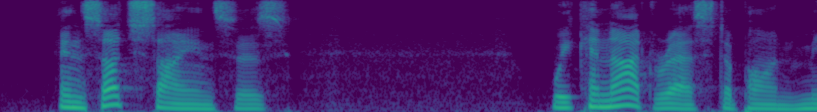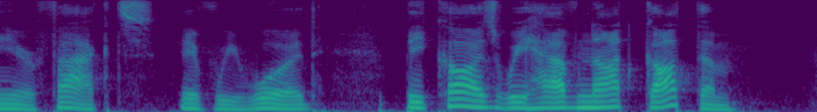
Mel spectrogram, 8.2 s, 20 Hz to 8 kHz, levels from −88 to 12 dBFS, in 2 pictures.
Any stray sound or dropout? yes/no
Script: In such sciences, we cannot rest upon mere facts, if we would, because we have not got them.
no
